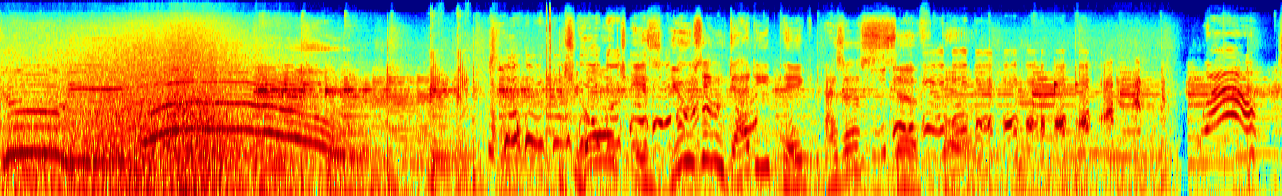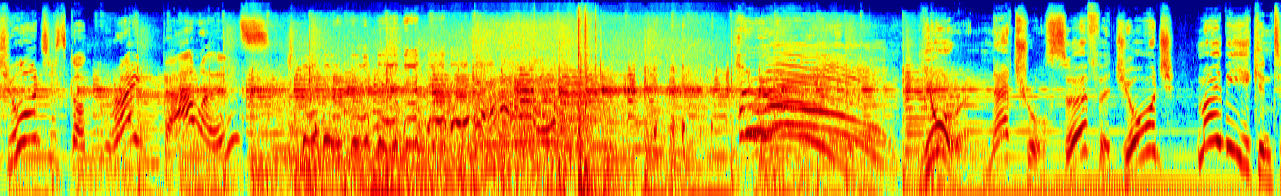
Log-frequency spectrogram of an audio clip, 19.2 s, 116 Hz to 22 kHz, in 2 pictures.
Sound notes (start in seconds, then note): 3.2 snorts and laughs; 11.5 laughing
